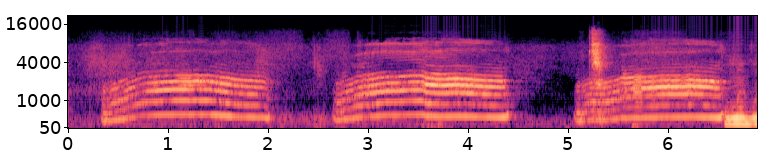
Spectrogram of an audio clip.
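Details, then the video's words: Domestic cat indoors, yowling loudly after spilling its water bowl: three long, drawn-out harmonic yowls, each scooping upward then holding a steady pitch for over a second, separated by short pauses. "물 쏟아놓고 큰소리치는 고양이"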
